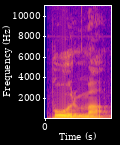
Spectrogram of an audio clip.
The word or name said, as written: purma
